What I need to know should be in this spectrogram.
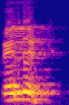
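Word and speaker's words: palate: প্লেট না প্যালেট, heart প্যালেট, মূর্ধা বা heart প্যালেট।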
